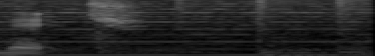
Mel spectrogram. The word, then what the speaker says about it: niche: I hate the way Americans say niche. It's niche, okay? Niche.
